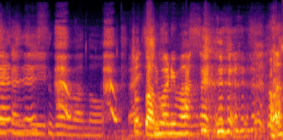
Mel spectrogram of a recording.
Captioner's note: laughs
